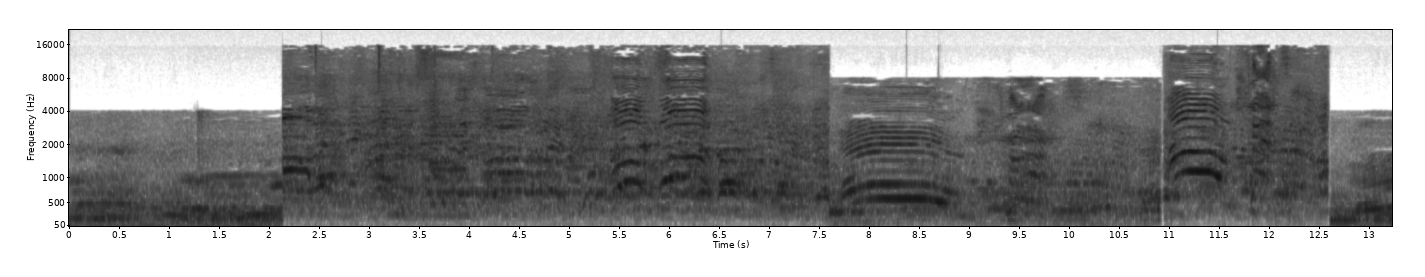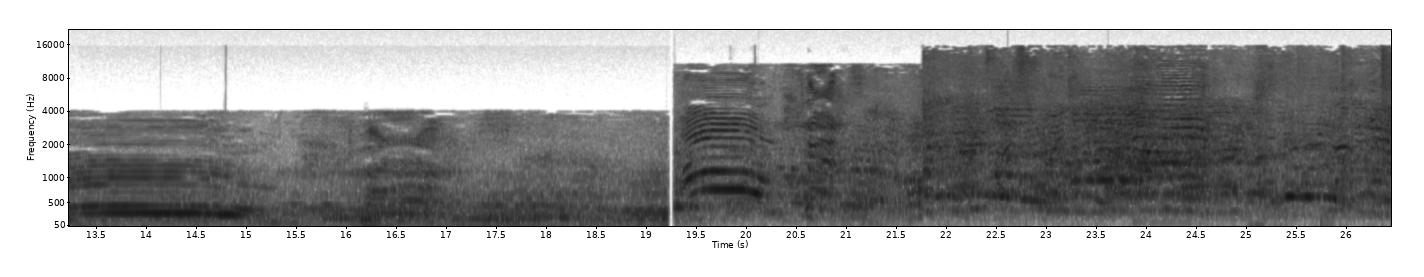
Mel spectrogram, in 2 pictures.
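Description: A crowd of young women cheers and shouts loudly close by.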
